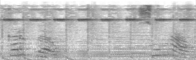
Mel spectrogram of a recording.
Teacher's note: diftong naik menutup mundur atau AU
